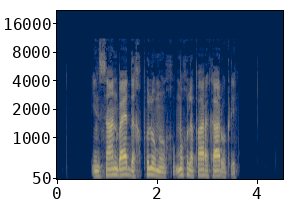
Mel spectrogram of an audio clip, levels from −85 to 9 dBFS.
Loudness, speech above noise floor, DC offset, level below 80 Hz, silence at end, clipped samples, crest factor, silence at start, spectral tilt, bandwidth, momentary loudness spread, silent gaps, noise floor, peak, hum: -19 LUFS; 55 dB; under 0.1%; -60 dBFS; 0.95 s; under 0.1%; 18 dB; 0.7 s; -5.5 dB/octave; 11.5 kHz; 14 LU; none; -73 dBFS; -2 dBFS; none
